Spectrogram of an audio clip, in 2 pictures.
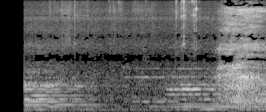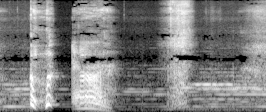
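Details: Girl coughing; cough.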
